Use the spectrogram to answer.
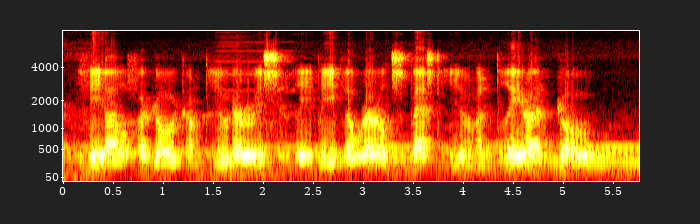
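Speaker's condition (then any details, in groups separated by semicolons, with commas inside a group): ALS, speech-generating device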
